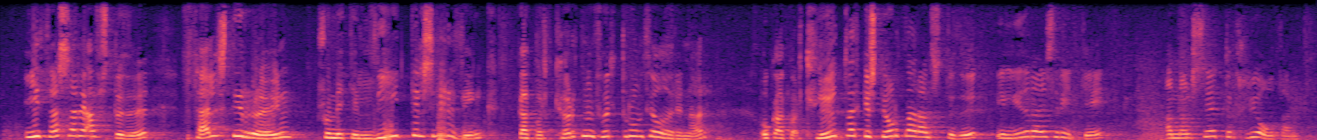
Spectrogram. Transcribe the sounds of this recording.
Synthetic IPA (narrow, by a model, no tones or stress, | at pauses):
iθɛsːaɾɪʔafst̪ʏːðʏ | fɛlst̪irœːɥnsvɔmɪːcɪliːt̪ɪlsvɪ̰ɾðiŋkː | akvar̥t̪̚cʰœɾt̪nʏmfʏtlt̪ʰɾumθjowðaɾɪnːaɾ | ɔɣkakvar̥t̪l̥ʏːt̪vɛr̥cɪst̪jowɾt̪naɾant̪st̪ʏːðʏiliːðɾaðɪsɾiːcɪ | aðmansɛːt̪ʏɾ̥l̥joːwðan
